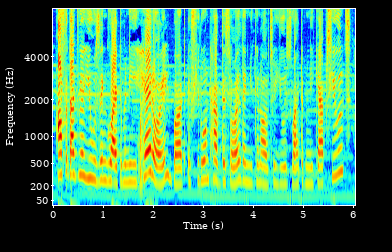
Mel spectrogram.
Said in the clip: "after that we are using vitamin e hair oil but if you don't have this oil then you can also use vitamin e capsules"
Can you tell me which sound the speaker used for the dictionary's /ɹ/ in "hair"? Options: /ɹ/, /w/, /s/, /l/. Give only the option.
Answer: /ɹ/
